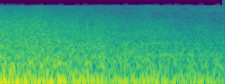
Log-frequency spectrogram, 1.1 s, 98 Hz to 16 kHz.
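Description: A target explodes in the Ace Combat 7 jet-combat video game, a short, loud, low rumbling blast with dense broadband roar that holds steady through about a second.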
